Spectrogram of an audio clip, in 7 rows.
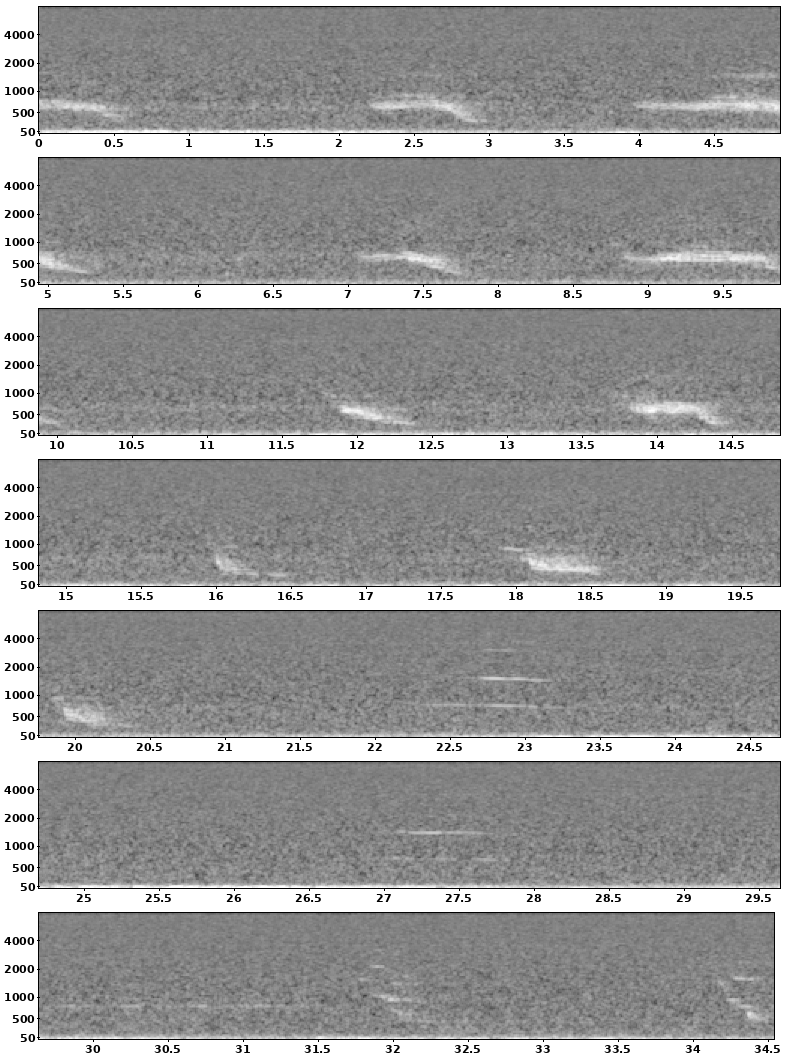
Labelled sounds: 2.3	2.7	humpback whale, 0.80 to 0.96 kHz
4.7	4.9	humpback whale, 1.4 to 1.6 kHz
9.2	9.6	humpback whale, 0.80 to 0.96 kHz
17.9	18.2	humpback whale, 0.80 to 0.96 kHz
22.6	23.2	humpback whale, 1.4 to 1.6 kHz
27.1	27.4	humpback whale, 1.3 to 1.5 kHz
31.9	32.1	humpback whale, 0.90 to 1.1 kHz

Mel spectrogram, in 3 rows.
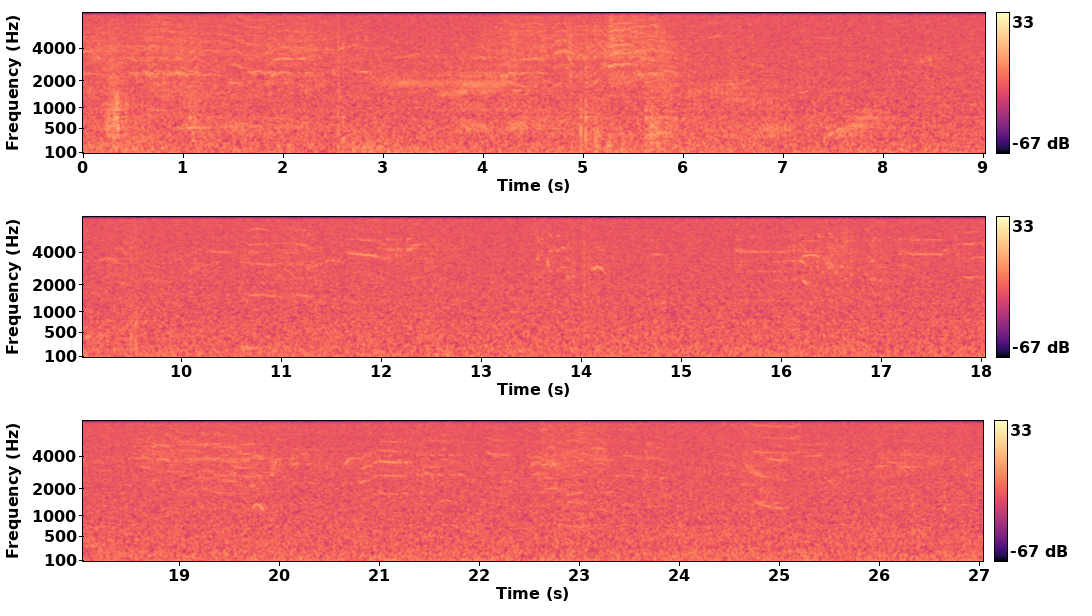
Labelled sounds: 2.7	3.4	Pacific white-sided dolphin, 2.2 to 3.6 kHz
4.3	5.6	Pacific white-sided dolphin, 2.7 to 6.0 kHz
10.3	11.0	Pacific white-sided dolphin, 1.5 to 6.4 kHz
11.7	12.1	Pacific white-sided dolphin, 3.6 to 5.2 kHz
15.6	16.4	Pacific white-sided dolphin, 3.0 to 4.3 kHz
17.3	18.1	Pacific white-sided dolphin, 3.8 to 4.9 kHz
19.0	19.5	Pacific white-sided dolphin, 3.6 to 5.2 kHz
21.0	21.4	Pacific white-sided dolphin, 2.6 to 3.7 kHz
22.1	22.4	Pacific white-sided dolphin, 3.9 to 4.4 kHz
23.1	23.4	Pacific white-sided dolphin, 3.7 to 3.8 kHz
24.6	25.3	Pacific white-sided dolphin, 1.2 to 7.4 kHz

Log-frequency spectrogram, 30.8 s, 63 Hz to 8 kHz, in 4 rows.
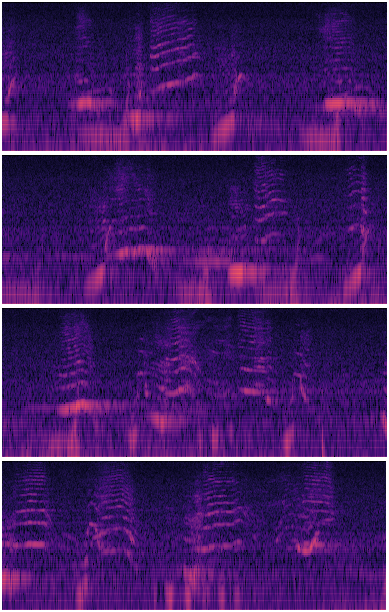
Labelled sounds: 3.0	4.0	humpback whale, 0.83 to 6.4 kHz
6.6	7.0	humpback whale, 2.0 to 5.6 kHz
9.8	10.2	humpback whale, 2.4 to 2.7 kHz
12.2	13.5	humpback whale, 0.90 to 5.1 kHz
14.5	15.0	humpback whale, 0.80 to 4.2 kHz
16.5	17.1	humpback whale, 0.83 to 4.4 kHz
18.4	19.4	humpback whale, 0.93 to 4.3 kHz
20.1	20.8	humpback whale, 0.96 to 6.7 kHz
21.2	21.5	humpback whale, 0.80 to 0.99 kHz
23.2	24.1	humpback whale, 0.86 to 6.5 kHz
24.8	25.7	humpback whale, 0.80 to 6.0 kHz
26.7	29.8	humpback whale, 0.80 to 8.0 kHz

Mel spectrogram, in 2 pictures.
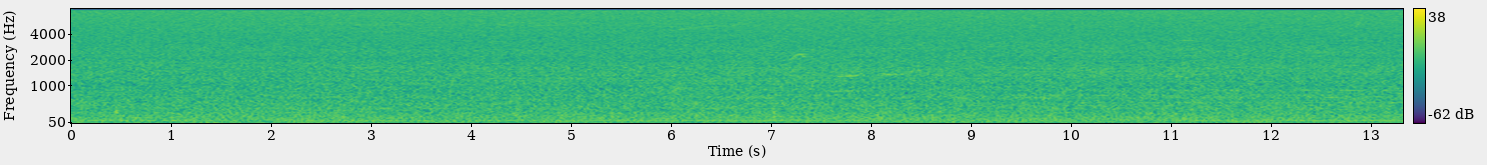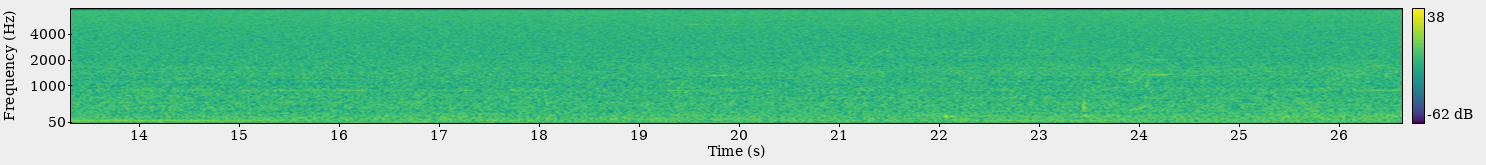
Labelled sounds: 23.8	24.3	killer whale, southern resident, 0.37 to 2.1 kHz

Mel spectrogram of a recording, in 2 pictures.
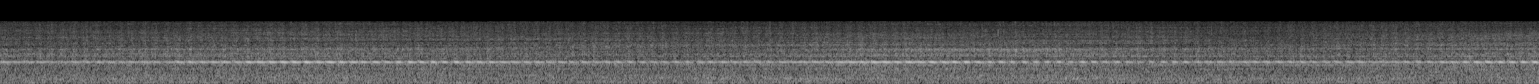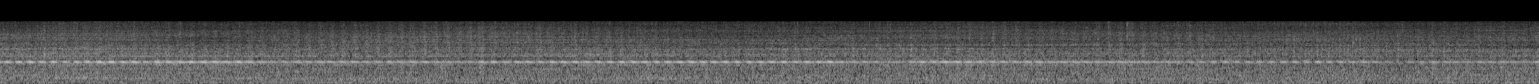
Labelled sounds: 14.9	15.2	vessel noise, 6.8 to 7.1 kHz
23.9	24.2	vessel noise, 2.3 to 2.5 kHz

